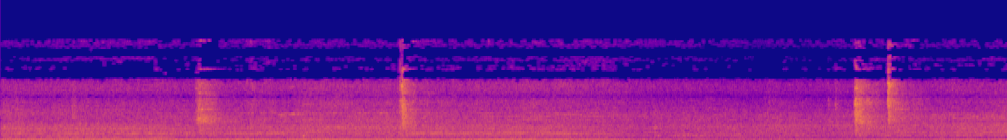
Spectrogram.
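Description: Farm tractor's diesel engine running steadily, its pitch dropping and shifting a little past halfway through as the engine speed changes. A few sharp clicks are heard over it.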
